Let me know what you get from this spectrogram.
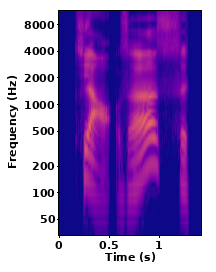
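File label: "jiao3 zi5", Mandarin Chinese; HSK4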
